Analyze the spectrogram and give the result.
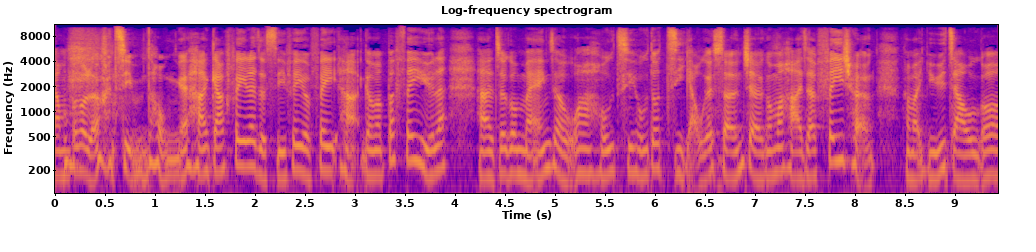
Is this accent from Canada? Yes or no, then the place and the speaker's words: no; Hong Kong; 咁但係對於我哋香港人嚟講咧，就唔會陌生噶啦。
